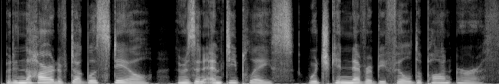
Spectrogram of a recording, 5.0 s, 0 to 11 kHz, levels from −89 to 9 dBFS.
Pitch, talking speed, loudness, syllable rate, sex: 190 Hz, 230 wpm, -18 LUFS, 5.8 syllables/s, female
